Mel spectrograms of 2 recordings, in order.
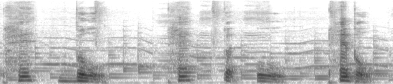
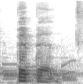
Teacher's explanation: You can hear the P and the B sound exactly the same.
